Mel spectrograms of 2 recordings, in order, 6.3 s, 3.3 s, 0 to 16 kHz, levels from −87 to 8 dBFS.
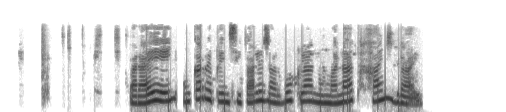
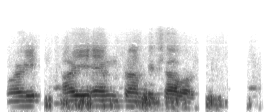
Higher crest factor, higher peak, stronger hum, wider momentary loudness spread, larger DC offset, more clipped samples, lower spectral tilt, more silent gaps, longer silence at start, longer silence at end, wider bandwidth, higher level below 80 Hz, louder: about the same, 18 dB vs 16 dB; about the same, -2 dBFS vs -2 dBFS; neither; first, 21 LU vs 15 LU; neither; neither; second, -3.5 dB/octave vs -8.5 dB/octave; first, 0.66-0.77 s, 0.91-1.02 s, 1.29-1.42 s vs none; first, 0.5 s vs 0.1 s; first, 1.05 s vs 0.15 s; first, 8 kHz vs 6 kHz; about the same, -50 dBFS vs -54 dBFS; about the same, -17 LUFS vs -17 LUFS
